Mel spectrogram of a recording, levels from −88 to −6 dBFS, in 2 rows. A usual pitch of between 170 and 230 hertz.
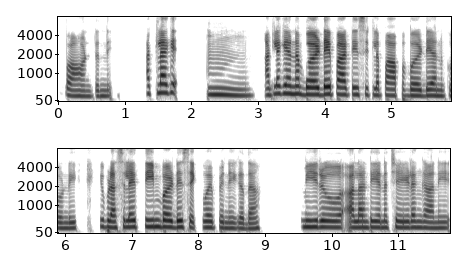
Yes: high, 215 Hz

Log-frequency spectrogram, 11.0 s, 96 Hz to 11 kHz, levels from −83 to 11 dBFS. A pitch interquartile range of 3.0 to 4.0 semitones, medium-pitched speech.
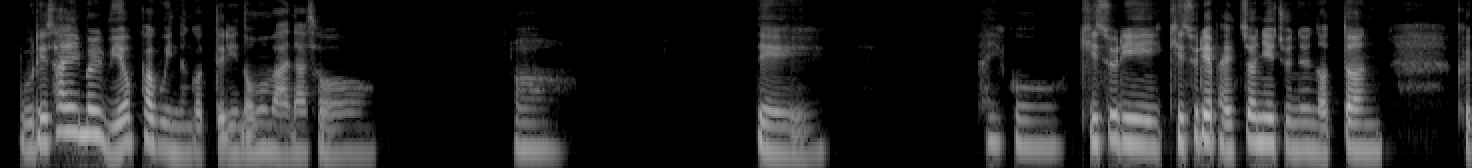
Yes: average, 3.6 semitones; medium, 180 Hz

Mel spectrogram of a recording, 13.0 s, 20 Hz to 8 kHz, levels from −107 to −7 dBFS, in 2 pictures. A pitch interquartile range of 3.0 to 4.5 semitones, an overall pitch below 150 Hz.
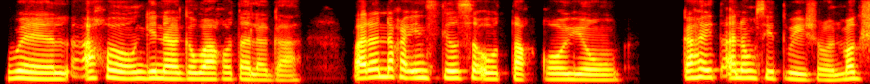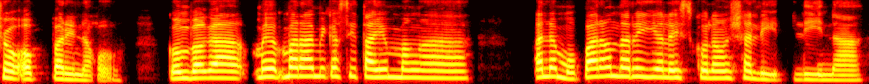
No: average, 3.9 semitones; high, 240 Hz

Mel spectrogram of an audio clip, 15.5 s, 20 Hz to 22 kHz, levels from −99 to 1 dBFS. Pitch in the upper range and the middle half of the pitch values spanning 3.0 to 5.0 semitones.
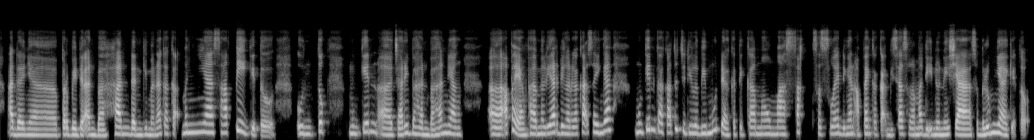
Yes: high, 195 Hz; average, 4.4 semitones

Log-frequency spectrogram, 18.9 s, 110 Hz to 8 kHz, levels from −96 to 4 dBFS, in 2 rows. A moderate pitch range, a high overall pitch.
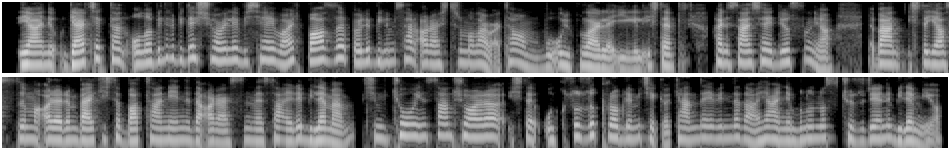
Yes: average, 3.3 semitones; high, 195 Hz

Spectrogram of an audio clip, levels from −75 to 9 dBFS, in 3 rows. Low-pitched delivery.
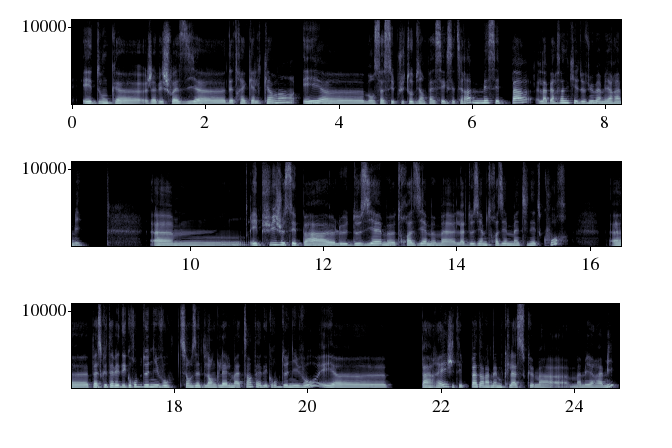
No: high, 195 Hz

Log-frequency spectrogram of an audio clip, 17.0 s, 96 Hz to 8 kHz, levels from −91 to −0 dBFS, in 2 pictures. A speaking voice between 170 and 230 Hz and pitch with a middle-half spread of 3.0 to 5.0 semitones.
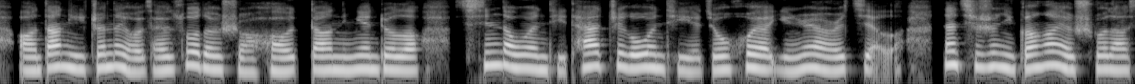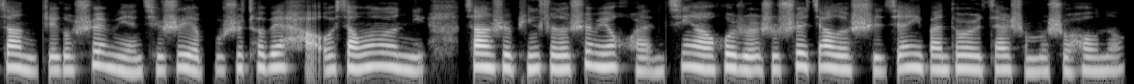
No: high, 215 Hz; narrow, 2.4 semitones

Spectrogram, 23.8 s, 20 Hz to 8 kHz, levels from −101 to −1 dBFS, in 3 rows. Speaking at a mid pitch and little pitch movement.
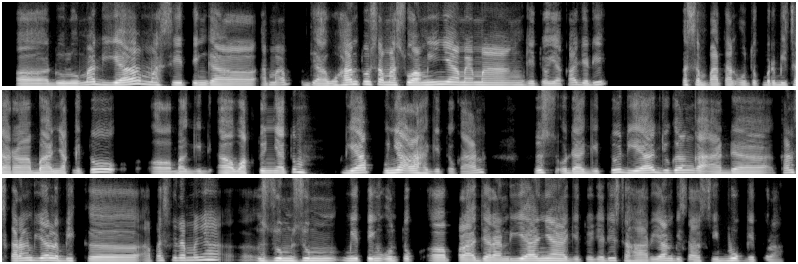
No: medium, 180 Hz; average, 3.2 semitones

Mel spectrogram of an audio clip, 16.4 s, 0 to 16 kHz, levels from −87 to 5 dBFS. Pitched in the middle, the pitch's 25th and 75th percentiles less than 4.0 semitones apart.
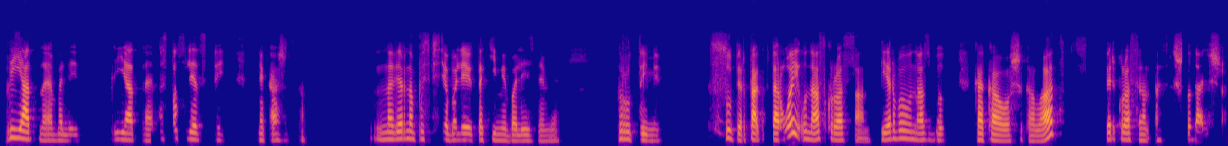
Yes: medium, 160 Hz; average, 3.3 semitones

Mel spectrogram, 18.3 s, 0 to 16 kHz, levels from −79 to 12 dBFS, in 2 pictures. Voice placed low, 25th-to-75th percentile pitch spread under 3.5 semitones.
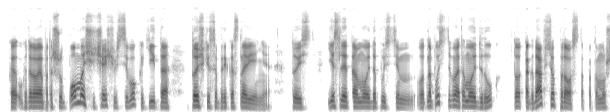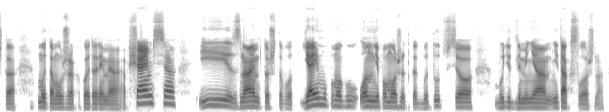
No: low, 120 Hz; average, 3.8 semitones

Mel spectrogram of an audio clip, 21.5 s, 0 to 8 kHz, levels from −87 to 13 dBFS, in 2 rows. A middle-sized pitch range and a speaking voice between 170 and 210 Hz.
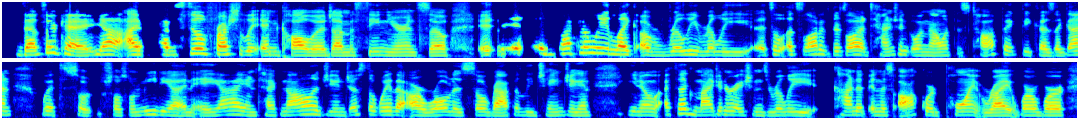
Yes: average, 3.0 semitones; medium, 185 Hz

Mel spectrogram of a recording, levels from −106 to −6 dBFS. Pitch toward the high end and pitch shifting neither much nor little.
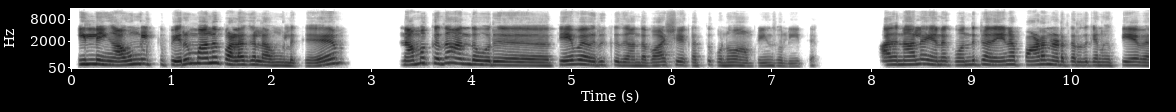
Yes: high, 225 Hz; average, 4.4 semitones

